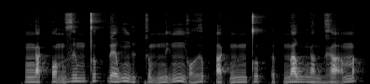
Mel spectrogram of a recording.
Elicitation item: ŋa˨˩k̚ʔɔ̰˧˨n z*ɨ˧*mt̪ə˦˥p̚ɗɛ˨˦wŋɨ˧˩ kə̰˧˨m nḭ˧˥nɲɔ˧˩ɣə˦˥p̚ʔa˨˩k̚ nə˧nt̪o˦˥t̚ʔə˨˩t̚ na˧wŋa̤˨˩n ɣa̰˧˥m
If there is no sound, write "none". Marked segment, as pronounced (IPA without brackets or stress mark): ɨ˧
